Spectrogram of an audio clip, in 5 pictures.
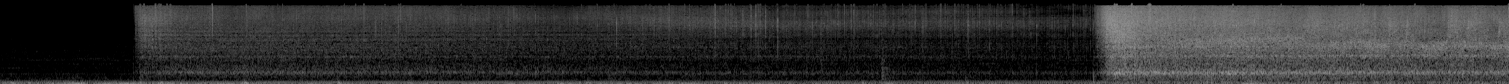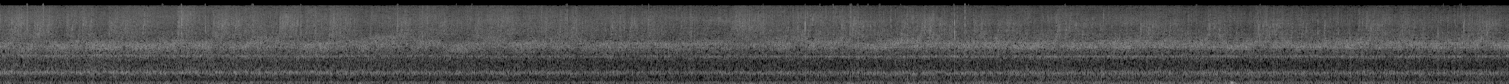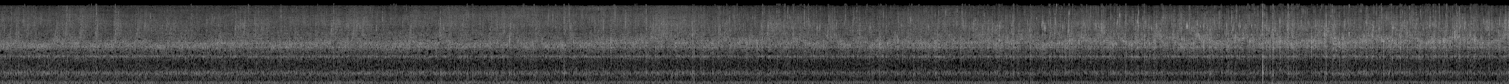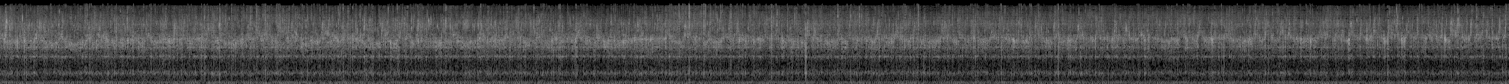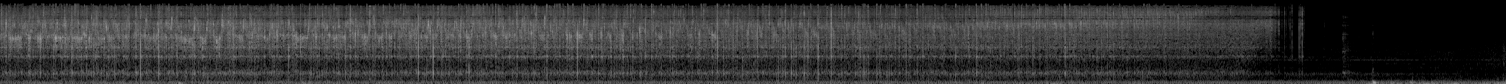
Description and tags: Water evaporating once dropped onto a hot pan - take 3.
